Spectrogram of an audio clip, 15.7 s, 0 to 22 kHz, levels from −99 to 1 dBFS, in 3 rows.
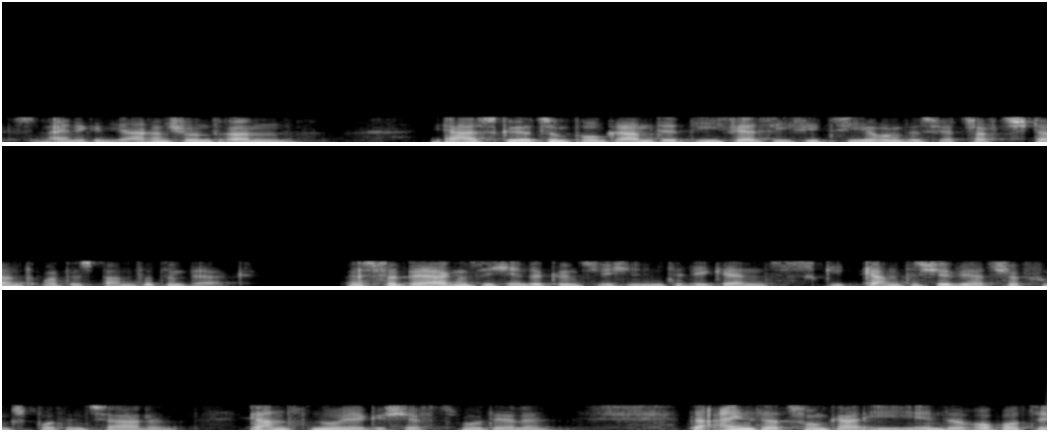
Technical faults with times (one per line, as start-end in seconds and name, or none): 0.00-15.68 iLBC codec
